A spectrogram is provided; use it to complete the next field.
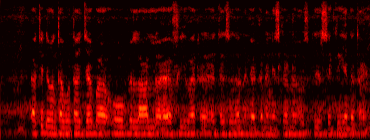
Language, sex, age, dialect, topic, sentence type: Hindi, male, 18-24, Marwari Dhudhari, agriculture, statement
